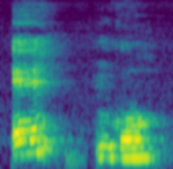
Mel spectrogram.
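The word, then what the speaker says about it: engokho: And remember what I told you about KH? Ho. Some people find it really hard to pronounce this, but if you're Luhya, if you're Bukusu, this is something that is very simple for us.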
